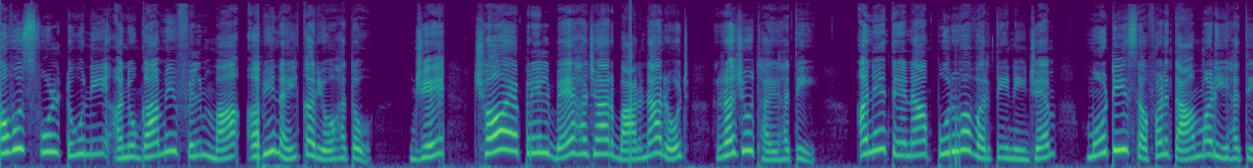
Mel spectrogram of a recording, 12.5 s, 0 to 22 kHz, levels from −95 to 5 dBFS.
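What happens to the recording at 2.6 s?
A repeated buffer occurs from 2.56 to 2.58 s. New audio arrived late, so the device played the previous 20 ms block once more. The hard join makes a brief click-like stutter in the speech, and roughly 20 ms of audio is lost.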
